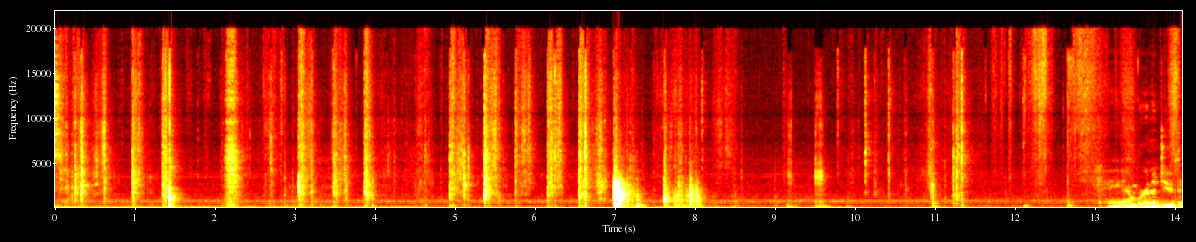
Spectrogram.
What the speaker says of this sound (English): this is how I shuffle my cards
